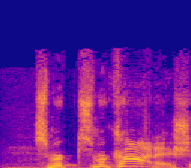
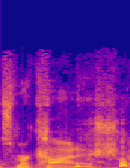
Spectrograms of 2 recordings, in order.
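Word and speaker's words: Smerconish: how do you say that last name? Smirkanish, I'm being told. Smirkanish.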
